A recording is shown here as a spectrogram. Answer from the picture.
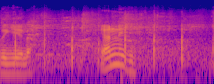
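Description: Footsteps on paving, a few sharp scattered steps, while a voice trails off at the start and utters one short syllable about a second in.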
